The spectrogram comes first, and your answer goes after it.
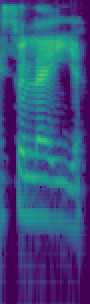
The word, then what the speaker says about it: soleil: And then soleil, we don't say that L. We say soleil.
